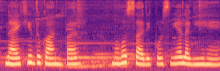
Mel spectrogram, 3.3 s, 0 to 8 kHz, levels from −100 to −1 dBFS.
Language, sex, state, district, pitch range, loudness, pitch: Hindi, female, Madhya Pradesh, Bhopal, 200-225 Hz, -14 LUFS, 210 Hz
